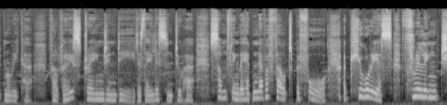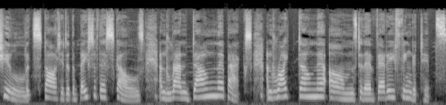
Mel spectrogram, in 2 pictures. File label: audiobook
